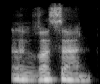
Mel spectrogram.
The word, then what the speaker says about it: Ghassan: is it Gashan or Gasan? Ghassan.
